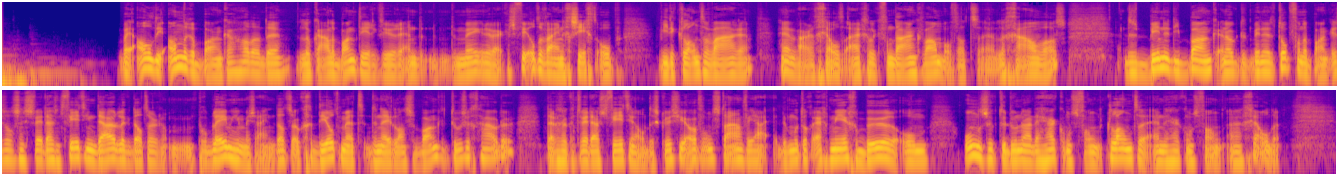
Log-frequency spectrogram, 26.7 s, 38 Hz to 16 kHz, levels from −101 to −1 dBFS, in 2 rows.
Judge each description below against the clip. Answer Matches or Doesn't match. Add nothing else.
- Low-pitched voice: Matches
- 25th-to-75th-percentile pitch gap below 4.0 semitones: Matches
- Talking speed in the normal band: Doesn't match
